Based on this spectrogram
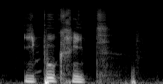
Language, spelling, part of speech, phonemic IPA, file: French, hypocrite, adjective / noun, /i.pɔ.kʁit/, Fr-hypocrite.ogg
- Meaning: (adjective) hypocritical; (noun) hypocrite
